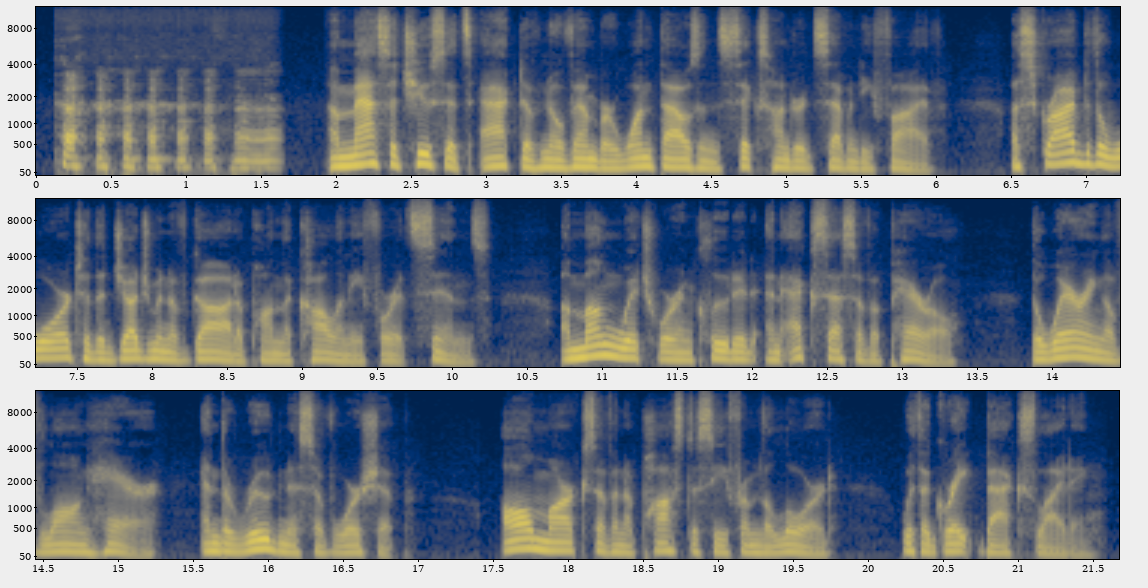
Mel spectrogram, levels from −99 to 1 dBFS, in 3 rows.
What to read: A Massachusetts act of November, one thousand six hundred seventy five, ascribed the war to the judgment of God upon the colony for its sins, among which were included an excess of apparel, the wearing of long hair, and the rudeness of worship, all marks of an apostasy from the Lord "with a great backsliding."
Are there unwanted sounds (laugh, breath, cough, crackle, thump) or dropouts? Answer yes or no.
yes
